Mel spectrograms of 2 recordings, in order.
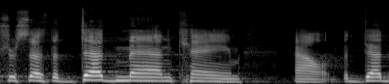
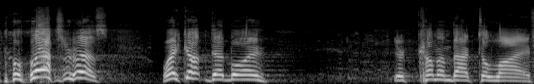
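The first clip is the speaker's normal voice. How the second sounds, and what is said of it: Shouting in a loud voice. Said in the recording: “he called out in a loud voice... Why do you say this in a loud voice?”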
